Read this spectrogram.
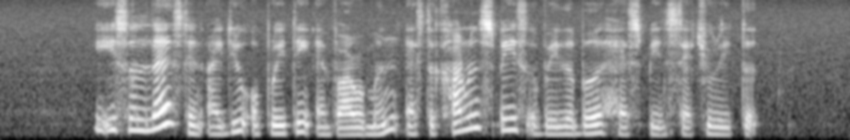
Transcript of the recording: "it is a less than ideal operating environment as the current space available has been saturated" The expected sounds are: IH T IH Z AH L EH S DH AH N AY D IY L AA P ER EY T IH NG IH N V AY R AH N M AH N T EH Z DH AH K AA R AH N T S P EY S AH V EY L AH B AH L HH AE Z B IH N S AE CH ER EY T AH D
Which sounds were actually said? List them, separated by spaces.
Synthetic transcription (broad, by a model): IH T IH S AH L EH S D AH N AY D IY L AA P ER EY T IH NG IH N V AY R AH N M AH N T EH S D AH K AA R AH N T S P EY S AH V EY L AH B AH L HH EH S B IH N S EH CH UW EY T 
